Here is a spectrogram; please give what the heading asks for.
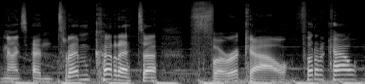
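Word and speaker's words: Furacão: Furacao? Do I have to roll the R at the end? You said it right. Nope. That's you beautiful. said it perfect.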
